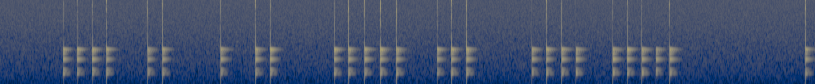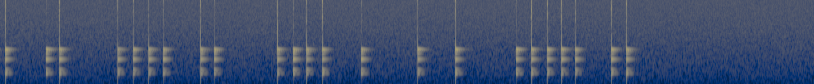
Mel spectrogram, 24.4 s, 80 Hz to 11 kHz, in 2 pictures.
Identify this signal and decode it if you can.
Tap code, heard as taps on a metal pipe, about 4 knocks a second. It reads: RBXU GRQAW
